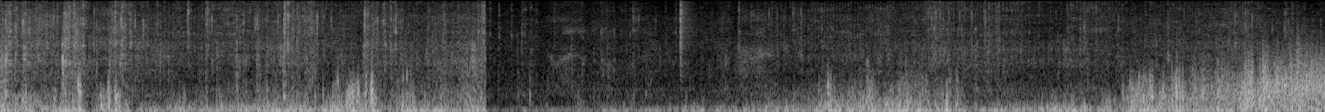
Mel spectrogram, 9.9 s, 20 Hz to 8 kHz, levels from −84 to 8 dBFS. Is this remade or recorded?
recorded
